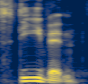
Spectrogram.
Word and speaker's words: Stefan: 1331, King Stefan Uros III, after months of anarchy, surrenders to his son and rival, Stefan Dusan, who succeeds. – No, you're not pronouncing it right. It's Stephen.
